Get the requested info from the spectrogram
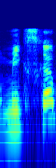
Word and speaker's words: Mixja: Eh, se llama Misja, yo lo pronuncio como Mixja porque lleva X en vez de S.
